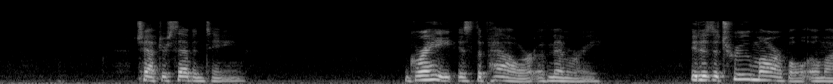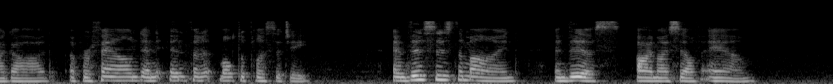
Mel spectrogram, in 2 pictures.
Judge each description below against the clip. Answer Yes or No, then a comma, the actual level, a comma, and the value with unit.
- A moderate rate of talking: No, slow, 115 wpm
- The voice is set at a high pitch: No, medium, 165 Hz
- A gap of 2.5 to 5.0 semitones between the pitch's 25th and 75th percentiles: Yes, average, 3.2 semitones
